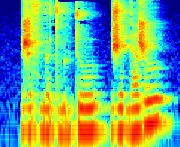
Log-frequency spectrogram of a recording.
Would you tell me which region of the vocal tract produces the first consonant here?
retroflex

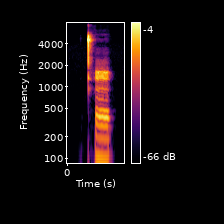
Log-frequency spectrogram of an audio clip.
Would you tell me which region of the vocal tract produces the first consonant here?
velum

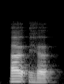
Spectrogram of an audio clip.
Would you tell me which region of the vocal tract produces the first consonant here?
throat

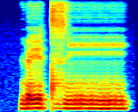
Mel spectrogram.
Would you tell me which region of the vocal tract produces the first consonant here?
retroflex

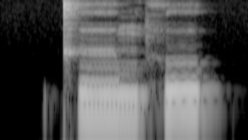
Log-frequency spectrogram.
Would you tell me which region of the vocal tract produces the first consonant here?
velum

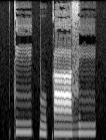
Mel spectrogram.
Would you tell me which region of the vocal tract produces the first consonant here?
tongue tip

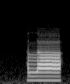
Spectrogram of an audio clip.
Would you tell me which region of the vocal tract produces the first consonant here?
tongue tip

